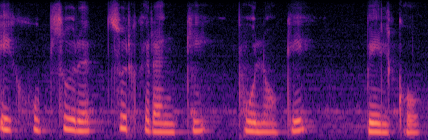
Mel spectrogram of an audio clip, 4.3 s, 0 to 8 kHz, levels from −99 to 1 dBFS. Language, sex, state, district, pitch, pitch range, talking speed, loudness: Urdu, female, Andhra Pradesh, Anantapur, 205 Hz, 185-220 Hz, 125 wpm, -34 LUFS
